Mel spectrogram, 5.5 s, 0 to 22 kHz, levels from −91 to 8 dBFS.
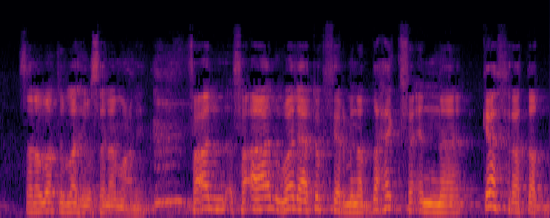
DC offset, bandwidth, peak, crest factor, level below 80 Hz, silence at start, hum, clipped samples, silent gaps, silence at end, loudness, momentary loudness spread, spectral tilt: under 0.1%; 13.5 kHz; -14 dBFS; 18 dB; -70 dBFS; 0.2 s; none; under 0.1%; none; 0 s; -31 LUFS; 7 LU; -5 dB/octave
